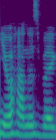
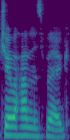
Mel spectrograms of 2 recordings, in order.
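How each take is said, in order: First: The name begins with a Y sound. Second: The name begins with a J sound. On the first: It follows the German way of saying it. The speaker calls it wrong. "I keep saying Johannesburg" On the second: It follows the English way of saying it. The speaker calls it right. "instead of Johannesburg"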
